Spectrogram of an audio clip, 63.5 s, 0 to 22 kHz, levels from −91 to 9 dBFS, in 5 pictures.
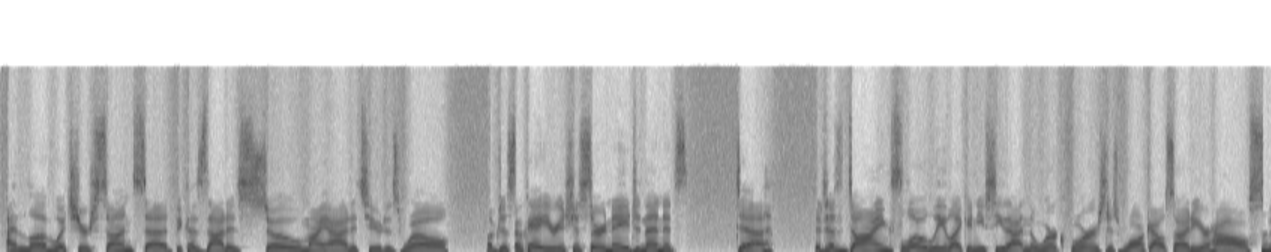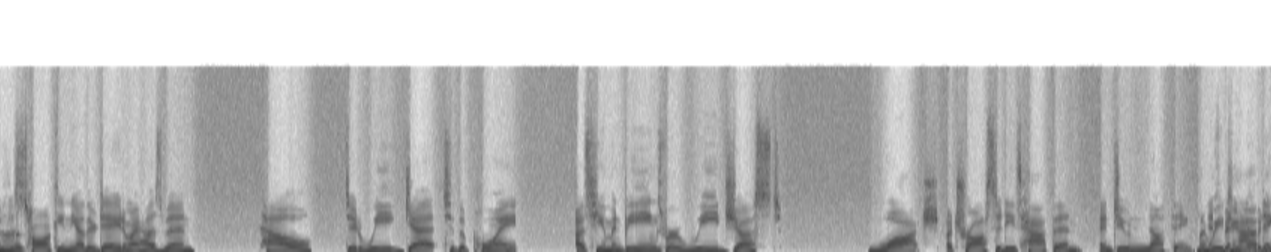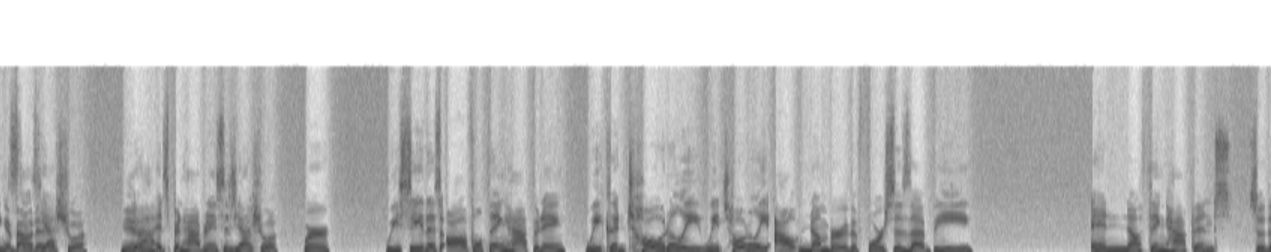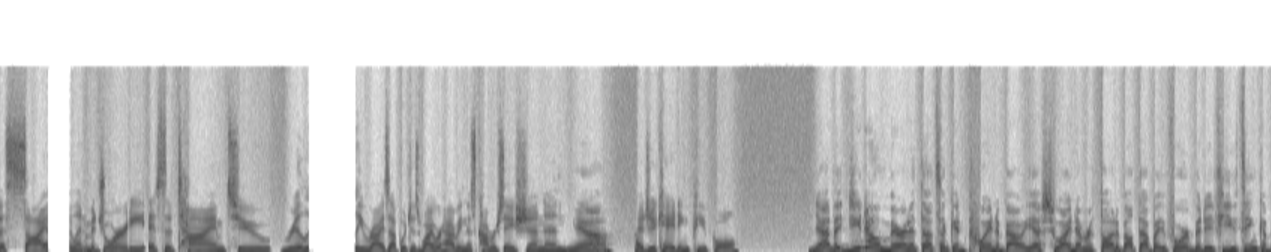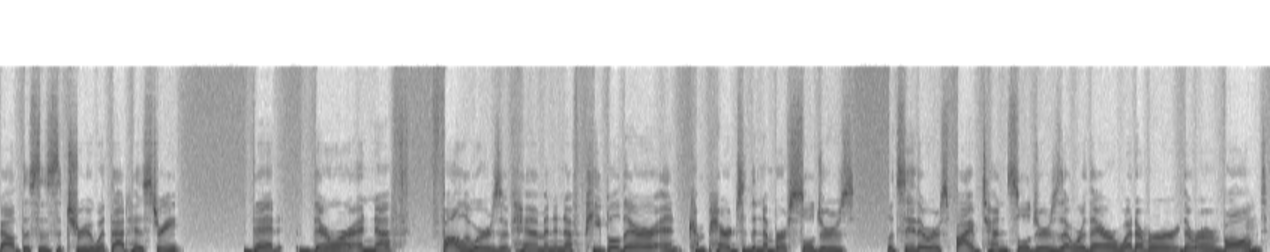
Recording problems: squashed, flat; heavily
hiss; noticeable; throughout; 15 dB below the speech
audio freezing; at 39 s and at 41 s

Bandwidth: 16 kHz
